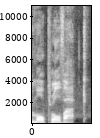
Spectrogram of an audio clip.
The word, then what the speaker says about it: Moreplovac: With a TS, like pronunciation? What's the bit at the end? Okay, I knew it was something different. That it wasn't Moreplovac. We don't use a hard C around here.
